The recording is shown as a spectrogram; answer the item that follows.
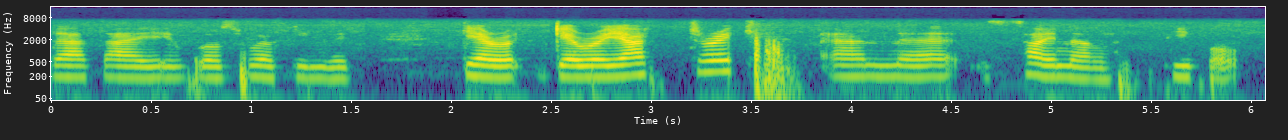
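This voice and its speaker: A woman with a Norwegian accent speaks at a very slow pace in a medium pitch, with noticeable background noise behind her. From Norway. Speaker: nurse. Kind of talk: panel discussion.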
